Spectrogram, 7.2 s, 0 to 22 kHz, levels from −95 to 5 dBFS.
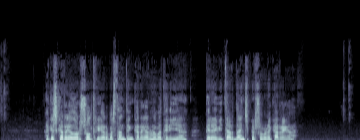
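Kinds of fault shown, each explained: Nothing stood out as a fault on listening to this speech recording.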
